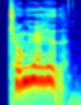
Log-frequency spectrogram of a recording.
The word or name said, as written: tunghørhed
